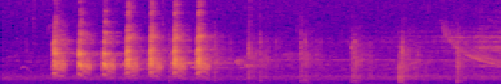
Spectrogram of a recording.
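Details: A chipmunk gives a quick burst of about seven sharp, high chips at roughly four per second, then a few fainter scattered chips, as chipmunks tussle over seeds on a deck visited by birds and squirrels.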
